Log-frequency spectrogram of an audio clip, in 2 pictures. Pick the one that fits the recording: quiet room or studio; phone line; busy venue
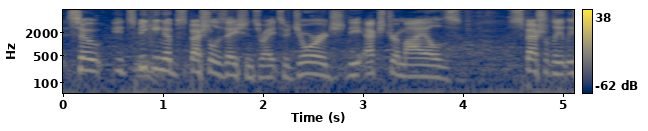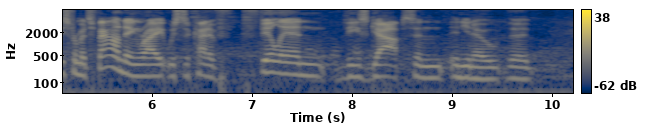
busy venue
